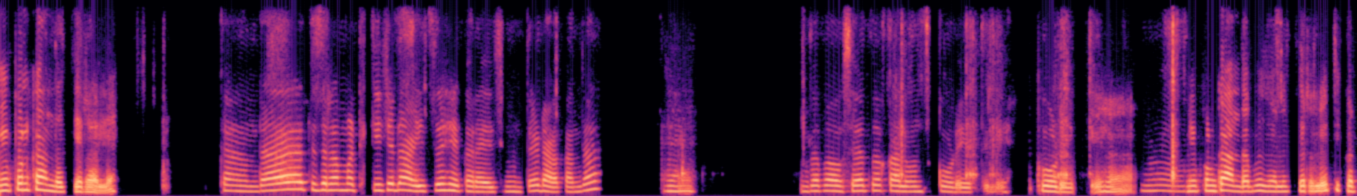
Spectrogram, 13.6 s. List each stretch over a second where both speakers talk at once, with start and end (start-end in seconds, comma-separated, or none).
none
